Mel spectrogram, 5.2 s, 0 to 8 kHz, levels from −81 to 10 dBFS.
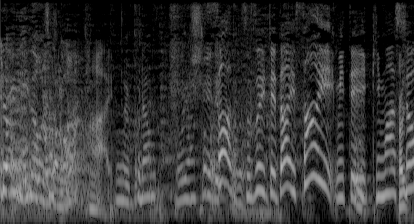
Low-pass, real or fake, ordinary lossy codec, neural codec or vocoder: none; fake; none; codec, 16 kHz, 16 kbps, FreqCodec, larger model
